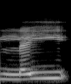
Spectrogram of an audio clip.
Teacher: ya sukunnya itu diucapkan dengan tidak miring, tidak imalah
